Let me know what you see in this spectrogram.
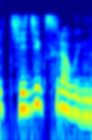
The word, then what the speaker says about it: Zzyzx: 그 고속도로를 타고 가다 보면 어, 캘리포니아에서 네바다 경계를 넘을 때쯤 나오는 큰 간판에 그 출구 간판이 나오는데 실, 아, 알파벳 스펠링이 이래요. ZZYZX. GZYGX예요. 이걸 어떻게 읽나 싶어서 굉장히 놀라서 나중에 제가 검색을 해봤었거든요. 근데 일부러 이게 이걸 지직스라고 읽는답니다.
